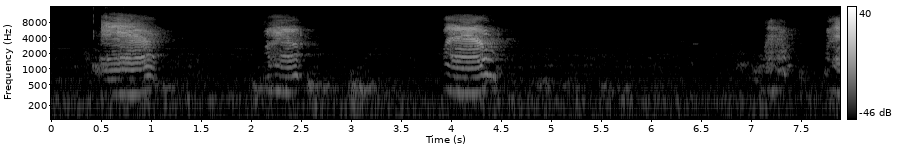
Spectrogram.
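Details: An angry cat gives four harsh, nasal meows a second or more apart, the first and third loudest and longest, the last short and quieter, with quiet background hum between cries.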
